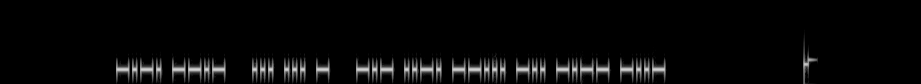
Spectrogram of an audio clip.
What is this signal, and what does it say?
Morse code, heard as a keyed tone, about 32 wpm, 700 Hz. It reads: CQ SST KF7DYX
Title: K1USN SST QSO Practice - 30wpm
